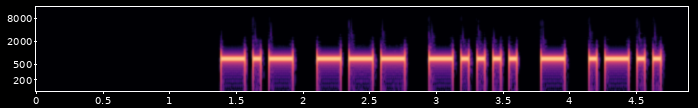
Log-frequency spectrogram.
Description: Morse code, heard as a keyed tone, about 21 wpm, 700 Hz. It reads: KO6TL
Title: USA Call Signs - 5 Characters - Repeated 2x - 20wpm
